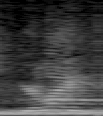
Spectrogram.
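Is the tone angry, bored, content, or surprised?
bored. It is said in a bored tone. The speaker does not care about the lateness.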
